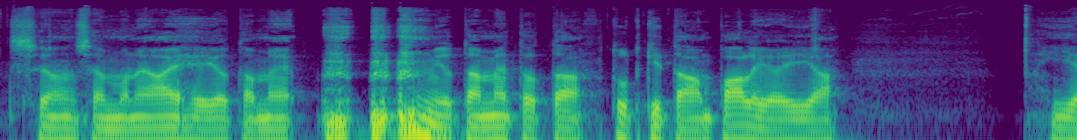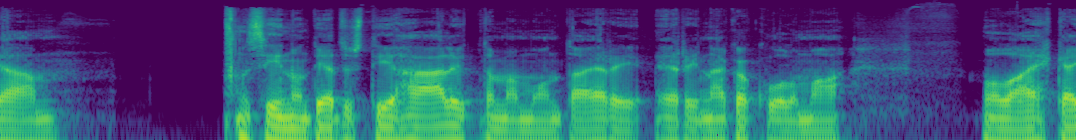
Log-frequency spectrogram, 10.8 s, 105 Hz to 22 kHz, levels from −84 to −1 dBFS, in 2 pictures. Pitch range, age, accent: 75-85 Hz, 30-49, native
